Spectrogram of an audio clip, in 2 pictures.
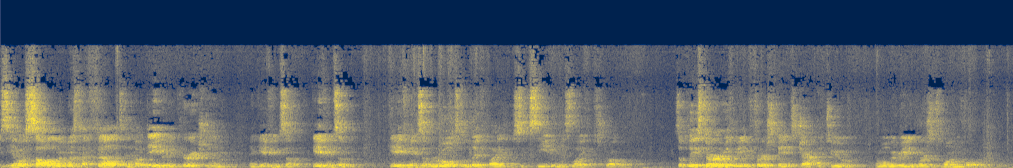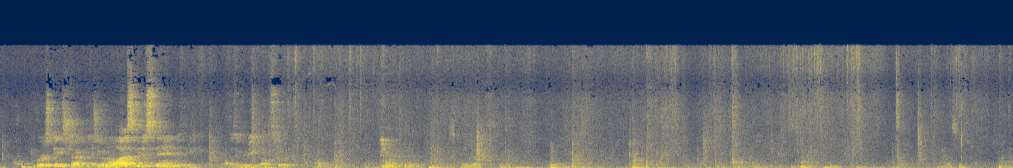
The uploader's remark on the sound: Worship Service. Sorry for the poor sound quality.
